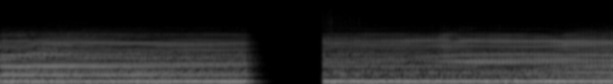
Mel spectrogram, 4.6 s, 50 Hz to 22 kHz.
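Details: Voron Legacy 3D printer during input shaper resonance test, sweeping around 41 Hz: steady buzzing tone with overtones and a short pause as the toolhead shakes; normal calibration vibration.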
